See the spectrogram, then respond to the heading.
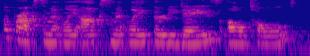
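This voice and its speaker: A woman's voice: medium pitch, fairly quick, echoey room, distant mic, slight background noise, lightly acted. A woman voicing a chatty, unbothered female goose in a storybook, breezy and matter-of-fact in manner. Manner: stutters by repeating word endings, breezy.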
